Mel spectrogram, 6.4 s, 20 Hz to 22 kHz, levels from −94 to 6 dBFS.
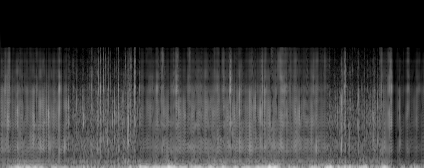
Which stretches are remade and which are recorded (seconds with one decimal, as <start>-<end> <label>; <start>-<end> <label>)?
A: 0.0-1.0 remade; 1.0-2.1 recorded; 2.1-4.9 remade; 4.9-5.7 recorded; 5.7-6.4 remade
